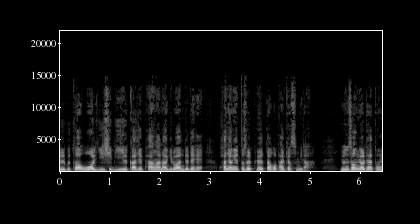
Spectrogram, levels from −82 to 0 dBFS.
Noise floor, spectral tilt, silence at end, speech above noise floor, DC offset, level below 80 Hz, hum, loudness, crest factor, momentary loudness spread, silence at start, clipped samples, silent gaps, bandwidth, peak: -65 dBFS; -5 dB/octave; 0 s; 36 dB; under 0.1%; -74 dBFS; none; -29 LUFS; 18 dB; 10 LU; 0 s; under 0.1%; none; 15 kHz; -12 dBFS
